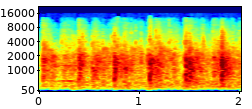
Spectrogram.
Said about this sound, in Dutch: En het is gelukt. Applaus voor mezelf!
